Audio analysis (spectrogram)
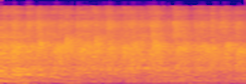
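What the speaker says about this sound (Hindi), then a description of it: "जोरदार तालियों से" An audience at a college general-knowledge competition prize ceremony claps steadily, a moderately loud wash of applause that holds evenly without pause.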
